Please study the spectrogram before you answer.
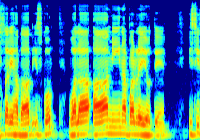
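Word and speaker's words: آمِّينَ: کا ہجے کرتے ہیں۔ حمزہ، میم، کھڑا زبر مد، آم، اس طرح پڑھیں گے۔ آم، میم پر شد ضرور پڑھیں گے۔ میم یا زیر می، آمی، اس طرح سے پڑھیں گے اس کو۔ آمی نہیں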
